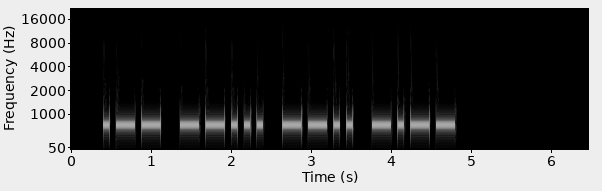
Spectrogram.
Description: Morse code, heard as a keyed tone, about 15 wpm, 700 Hz. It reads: W7ZY
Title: USA Call Signs - 4 Characters - Repeated 3x - 15wpm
